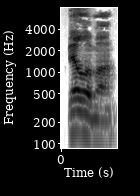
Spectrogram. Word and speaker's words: Bielema: Bielema? Is that how you say it? Uh, Bret Bielema. Bielema, that's it.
